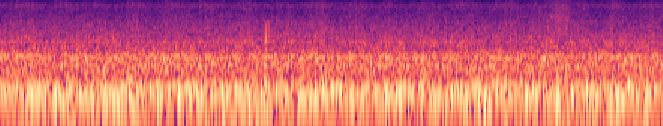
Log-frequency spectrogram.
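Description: Steady background hum and hiss with a few faint steady tones, unchanging throughout.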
